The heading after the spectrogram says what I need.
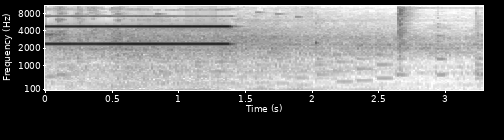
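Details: Sukam Falcon Eco inverter after replacing all burnt MOSFETs and a burnt 47-ohm resistor: a single steady high beep for about a second and a half as it switches cleanly to battery backup mode; normal changeover beep.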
